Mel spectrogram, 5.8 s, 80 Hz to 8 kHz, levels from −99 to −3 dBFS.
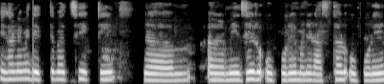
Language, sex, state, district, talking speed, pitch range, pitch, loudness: Bengali, female, West Bengal, North 24 Parganas, 135 wpm, 230-255 Hz, 240 Hz, -18 LUFS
